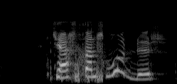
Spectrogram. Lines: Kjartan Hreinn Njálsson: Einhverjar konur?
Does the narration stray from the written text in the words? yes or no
yes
